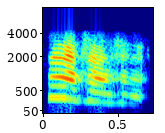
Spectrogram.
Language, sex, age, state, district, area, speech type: Bengali, other, 45-60, West Bengal, Purulia, rural, conversation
